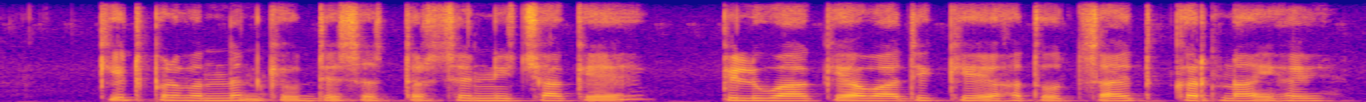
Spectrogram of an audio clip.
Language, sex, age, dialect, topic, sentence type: Magahi, male, 60-100, Western, agriculture, statement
